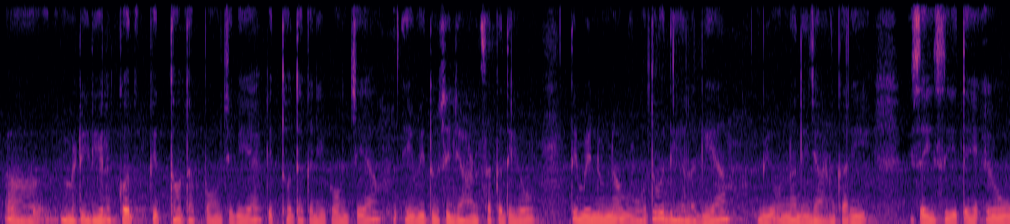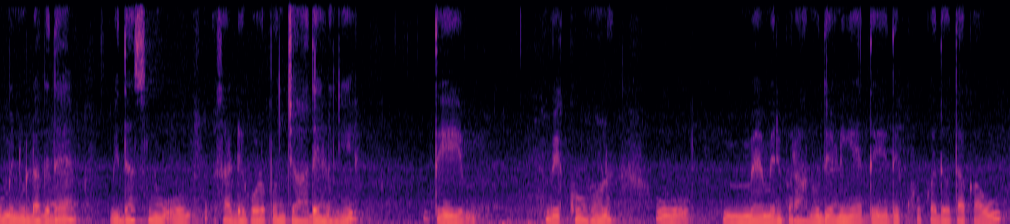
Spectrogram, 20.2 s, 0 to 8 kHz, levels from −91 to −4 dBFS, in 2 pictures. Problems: none marked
